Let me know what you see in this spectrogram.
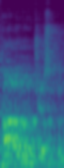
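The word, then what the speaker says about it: Colm O'Driscoll: have a pronounce it he knows how to pronounce his own name it's called a column O'Driscoll just so you know oh man just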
